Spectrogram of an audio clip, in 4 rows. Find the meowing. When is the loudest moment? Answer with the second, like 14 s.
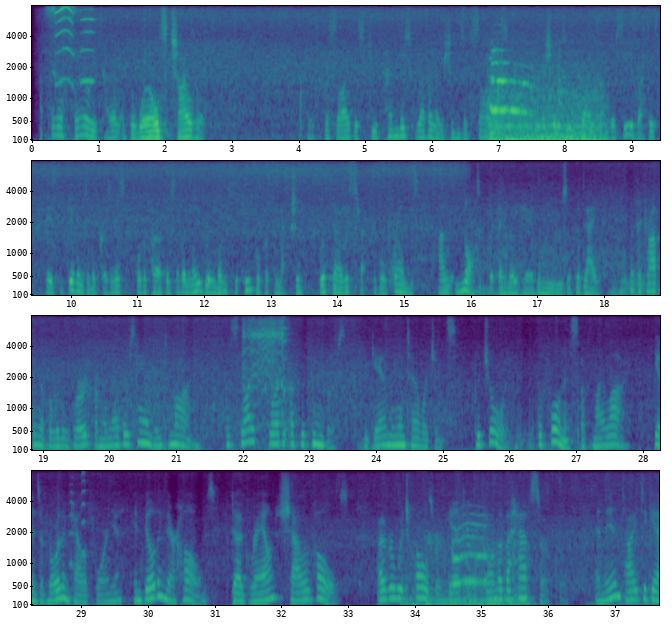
7 s.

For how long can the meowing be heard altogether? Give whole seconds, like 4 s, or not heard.
4 s.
